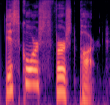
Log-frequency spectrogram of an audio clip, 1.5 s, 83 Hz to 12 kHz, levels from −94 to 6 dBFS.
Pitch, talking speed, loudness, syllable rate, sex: 165 Hz, 125 wpm, -18 LUFS, 4.3 syllables/s, male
